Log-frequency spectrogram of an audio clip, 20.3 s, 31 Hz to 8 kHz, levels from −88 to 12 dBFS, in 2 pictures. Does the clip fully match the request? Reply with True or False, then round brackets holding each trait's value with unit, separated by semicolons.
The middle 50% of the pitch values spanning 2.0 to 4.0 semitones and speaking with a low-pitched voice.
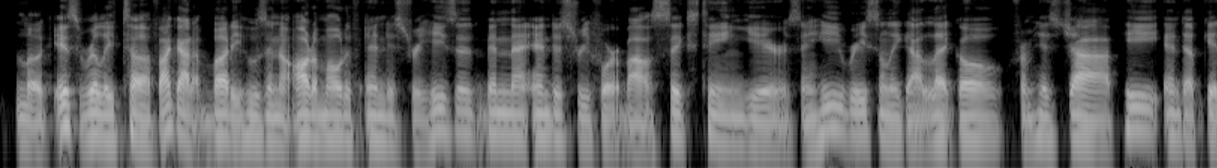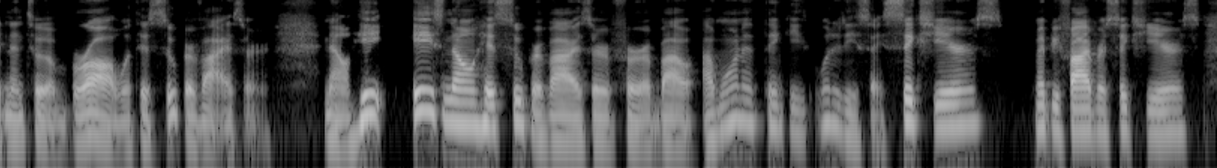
False (5.9 semitones; 90 Hz)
